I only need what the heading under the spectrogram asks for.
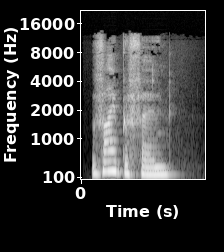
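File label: "vibraphone", British English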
